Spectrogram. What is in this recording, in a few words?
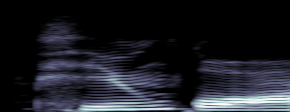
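"ping2guo3", Mandarin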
